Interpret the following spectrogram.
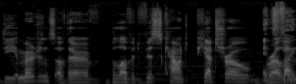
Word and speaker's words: viscount: Yeah, it's pronounced Viscount.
